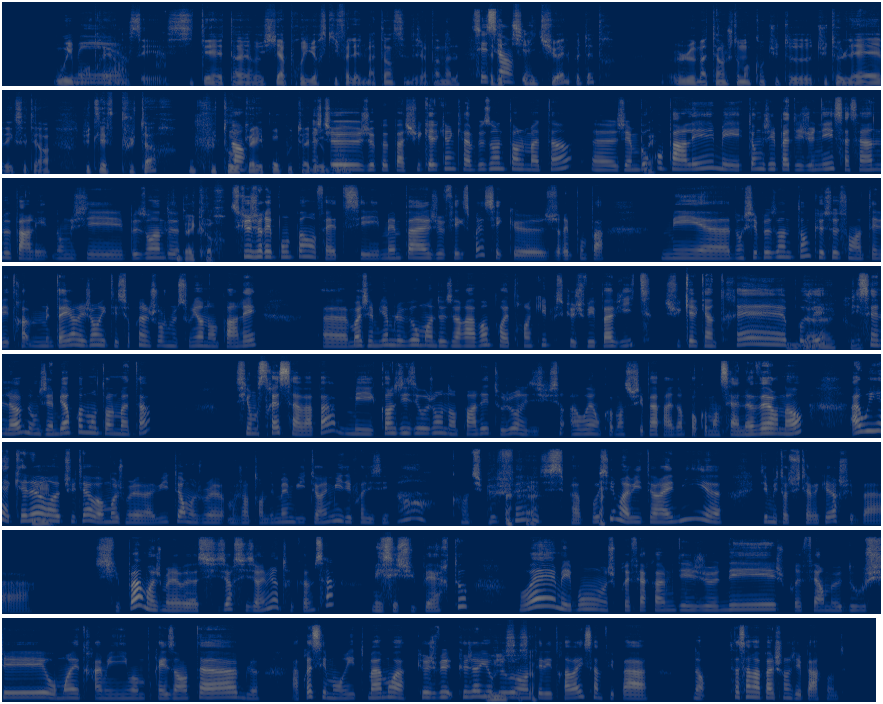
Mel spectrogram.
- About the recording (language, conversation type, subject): French, podcast, Quel impact le télétravail a-t-il eu sur ta routine ?
- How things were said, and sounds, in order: other background noise; stressed: "très"; in English: "peace and love"; stressed: "D'accord"; laugh; stressed: "déjeuner"; stressed: "doucher"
